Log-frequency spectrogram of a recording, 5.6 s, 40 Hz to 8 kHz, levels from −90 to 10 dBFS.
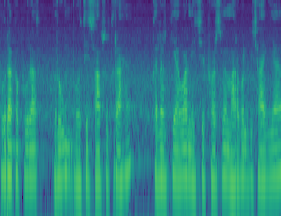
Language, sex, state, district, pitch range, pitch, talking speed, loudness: Hindi, male, Jharkhand, Deoghar, 100-110 Hz, 105 Hz, 200 wpm, -24 LUFS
